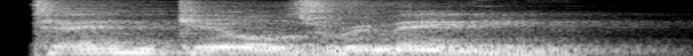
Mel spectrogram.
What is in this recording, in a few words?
Ten Kills Remaining, Announcer; RizzeBattleRoyale; TPSBR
